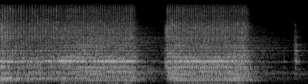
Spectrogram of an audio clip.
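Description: An impact gun tightens sway bar link nuts on a Subaru Forester: two loud, sustained buzzing, rattling bursts of about a second and a half each, then a brief final blip, close up with no voices.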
